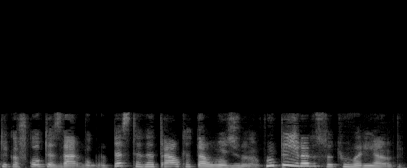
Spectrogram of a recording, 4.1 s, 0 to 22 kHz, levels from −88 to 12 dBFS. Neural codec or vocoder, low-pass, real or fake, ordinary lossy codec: codec, 44.1 kHz, 2.6 kbps, DAC; 7.2 kHz; fake; MP3, 48 kbps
